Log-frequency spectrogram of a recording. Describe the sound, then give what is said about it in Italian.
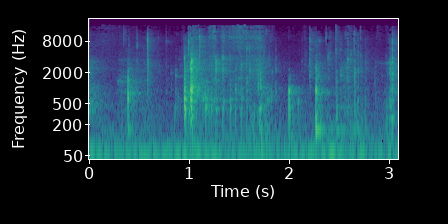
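Someone takes a quick sip of water: soft clinks and plastic crinkles from a glass or bottle, a few faint clicks and a swallow, with no talking. “Io bevo un goccio d'acqua.”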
